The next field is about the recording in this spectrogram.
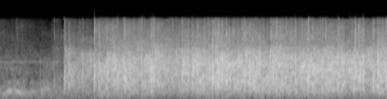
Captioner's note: applause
